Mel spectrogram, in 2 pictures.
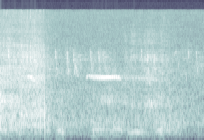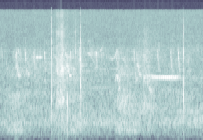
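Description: Faint, quiet outdoor ambience with scattered high chirps and two short, steady whistled notes, one about two seconds in and one near the end, from small animals. A couple of sharp clicks come about five seconds in.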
